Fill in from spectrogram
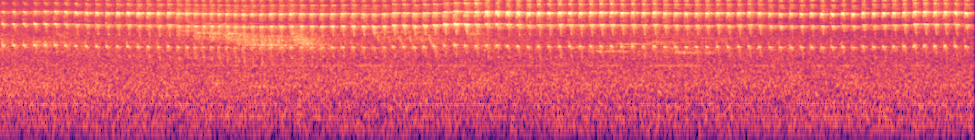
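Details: Eurasian three-toed woodpecker in Estonia during the nesting season: a steady, high, buzzy pulsing, about three rasping notes a second, kept up without a break for the whole stretch.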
